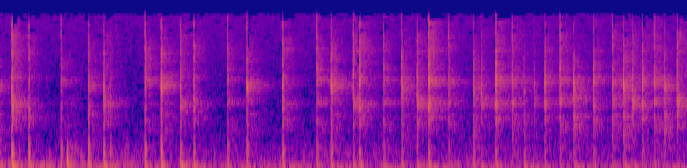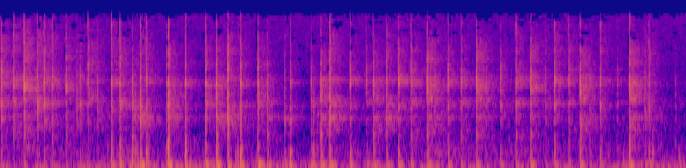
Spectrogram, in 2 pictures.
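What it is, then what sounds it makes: Cardboard box tapped with fingernails. Long acrylic nails tap rapidly on the faces of a small, hollow, printed SkinLabo cardboard cosmetic box held up close. The result is a dense stream of quick, dry, clicky taps that die away almost instantly, each with a bright, crisp edge over a soft, hollow low thump.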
